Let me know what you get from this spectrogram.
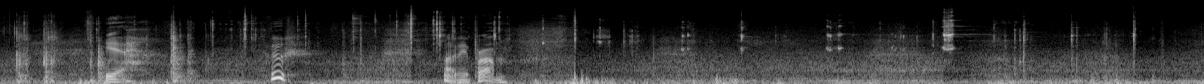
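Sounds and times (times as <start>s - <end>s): hand tools clinking on metal: 2.1s - 5.2s.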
